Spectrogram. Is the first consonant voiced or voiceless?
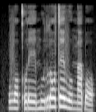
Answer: voiced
